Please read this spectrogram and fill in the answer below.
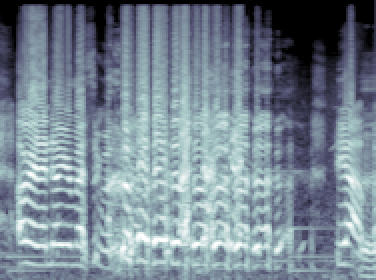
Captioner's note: both laughing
